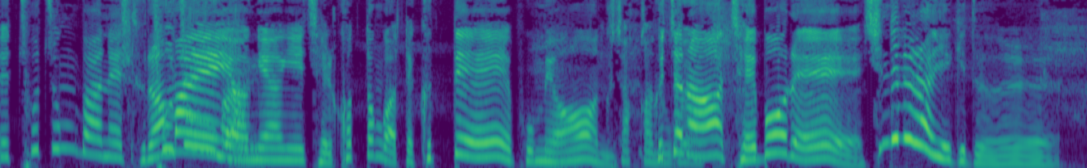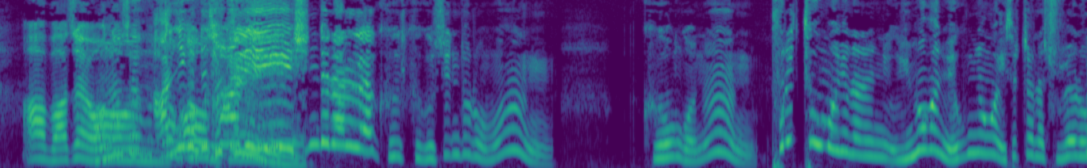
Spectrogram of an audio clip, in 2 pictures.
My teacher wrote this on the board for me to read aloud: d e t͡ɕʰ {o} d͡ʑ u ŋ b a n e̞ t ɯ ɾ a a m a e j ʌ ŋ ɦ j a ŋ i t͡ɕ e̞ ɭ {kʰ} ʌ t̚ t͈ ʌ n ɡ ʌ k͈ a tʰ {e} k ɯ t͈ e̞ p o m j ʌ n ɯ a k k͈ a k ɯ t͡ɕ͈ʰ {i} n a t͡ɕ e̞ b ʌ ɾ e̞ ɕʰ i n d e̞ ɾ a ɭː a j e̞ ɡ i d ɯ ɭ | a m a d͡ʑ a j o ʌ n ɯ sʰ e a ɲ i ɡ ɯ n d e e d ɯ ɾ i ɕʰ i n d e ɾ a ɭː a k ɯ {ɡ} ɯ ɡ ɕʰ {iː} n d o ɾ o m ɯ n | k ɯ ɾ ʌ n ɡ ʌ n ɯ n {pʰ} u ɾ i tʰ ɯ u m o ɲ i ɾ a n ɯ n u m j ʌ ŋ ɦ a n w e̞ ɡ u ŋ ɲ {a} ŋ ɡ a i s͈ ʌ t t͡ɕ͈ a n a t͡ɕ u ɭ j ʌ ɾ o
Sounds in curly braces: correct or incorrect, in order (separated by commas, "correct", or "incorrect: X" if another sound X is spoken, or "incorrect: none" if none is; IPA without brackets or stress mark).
correct, correct, correct, incorrect: a, incorrect: k, incorrect: i, correct, incorrect: ʌ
